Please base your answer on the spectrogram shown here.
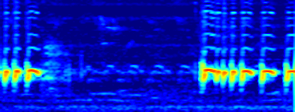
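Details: Local zebra dove with a sweet, frequent song, used to lure doves learning to sing; a phrase opens with a rapid stutter of coos and settles into slower, longer held mellow notes, repeated after a short silence.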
